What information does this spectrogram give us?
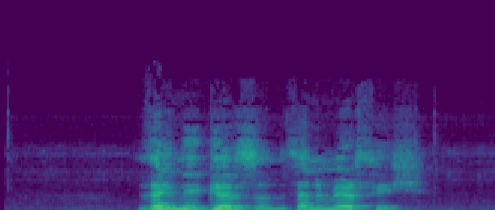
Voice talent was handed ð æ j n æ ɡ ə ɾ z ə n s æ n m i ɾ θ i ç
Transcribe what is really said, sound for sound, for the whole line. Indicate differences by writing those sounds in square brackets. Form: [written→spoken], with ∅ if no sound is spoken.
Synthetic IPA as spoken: ð æ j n [æ→i] ɡ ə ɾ z ə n [s→θ] æ n m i ɾ θ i ç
